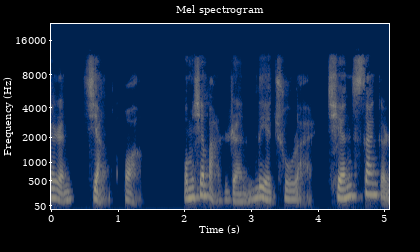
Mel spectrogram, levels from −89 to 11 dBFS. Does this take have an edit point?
yes; 1 cut; at 4.0 s

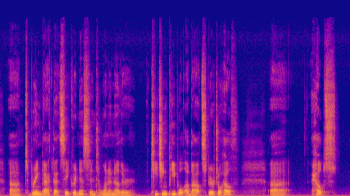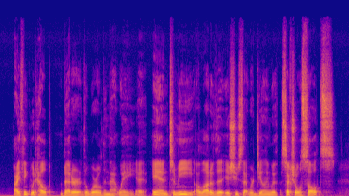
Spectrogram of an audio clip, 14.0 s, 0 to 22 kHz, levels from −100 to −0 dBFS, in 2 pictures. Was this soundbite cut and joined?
yes; 2 cuts; at 9.9 s, 12.5 s

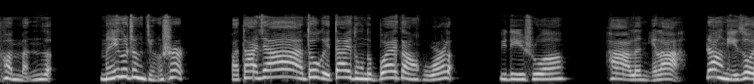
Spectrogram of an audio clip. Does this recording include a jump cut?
yes; 1 cut; at 4.8 s

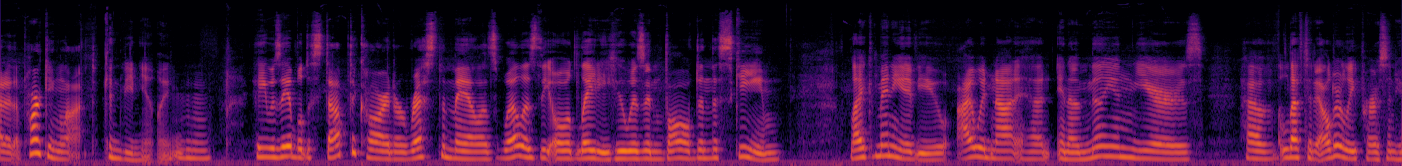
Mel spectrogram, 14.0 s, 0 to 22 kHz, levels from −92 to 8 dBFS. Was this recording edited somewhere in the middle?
yes; 2 cuts; at 2.4 s, 8.4 s

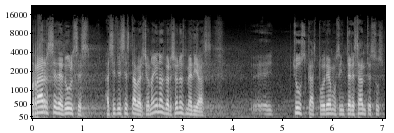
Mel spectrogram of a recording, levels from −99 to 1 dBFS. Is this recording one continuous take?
yes; 0 cuts

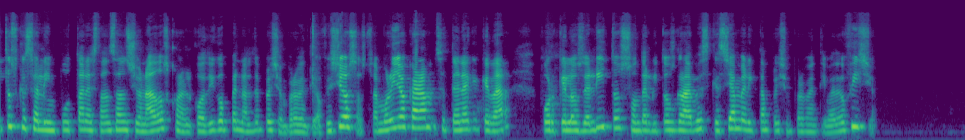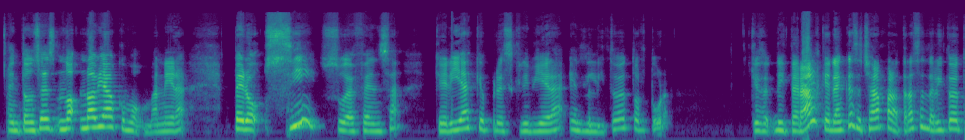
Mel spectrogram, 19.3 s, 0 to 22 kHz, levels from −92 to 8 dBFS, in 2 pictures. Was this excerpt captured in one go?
no; 2 cuts; at 3.6 s, 17.0 s

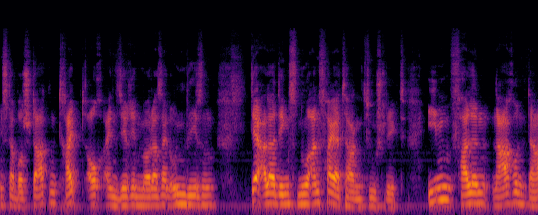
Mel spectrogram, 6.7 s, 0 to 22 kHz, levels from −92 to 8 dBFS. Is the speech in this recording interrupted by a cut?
no; 0 cuts

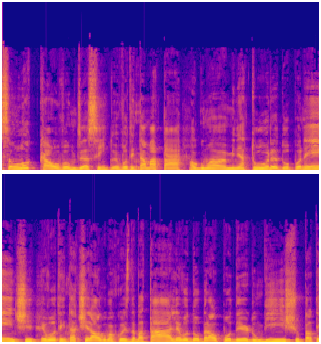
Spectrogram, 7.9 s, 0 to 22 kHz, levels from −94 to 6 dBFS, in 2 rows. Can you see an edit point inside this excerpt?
yes; 1 cut; at 1.3 s

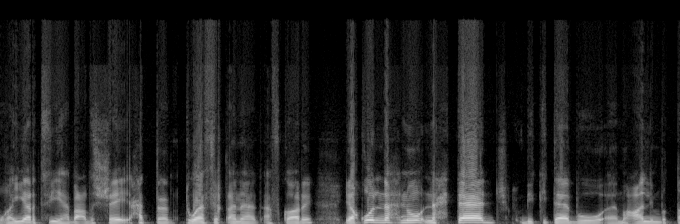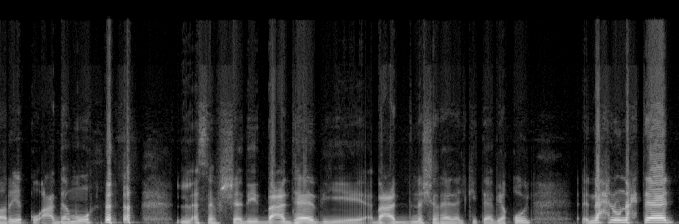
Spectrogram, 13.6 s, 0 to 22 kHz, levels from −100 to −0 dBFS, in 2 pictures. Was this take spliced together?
yes; 1 cut; at 5.1 s

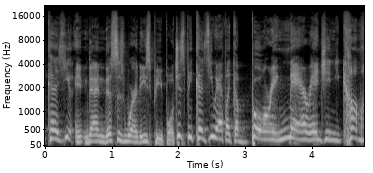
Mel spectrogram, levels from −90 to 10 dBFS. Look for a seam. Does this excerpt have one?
yes; 1 cut; at 1.9 s

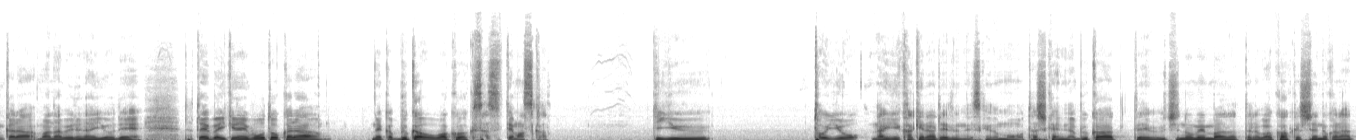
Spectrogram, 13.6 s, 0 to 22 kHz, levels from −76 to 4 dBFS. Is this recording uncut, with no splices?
yes; 0 cuts

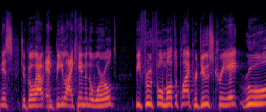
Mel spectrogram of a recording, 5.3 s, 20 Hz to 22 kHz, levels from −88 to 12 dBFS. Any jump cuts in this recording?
no; 0 cuts

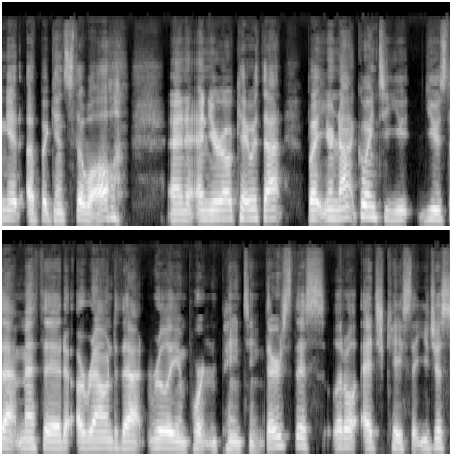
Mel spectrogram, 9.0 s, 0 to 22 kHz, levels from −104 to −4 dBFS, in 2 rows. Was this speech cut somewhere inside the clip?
yes; 1 cut; at 7.1 s

